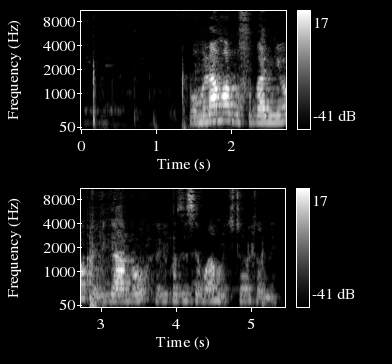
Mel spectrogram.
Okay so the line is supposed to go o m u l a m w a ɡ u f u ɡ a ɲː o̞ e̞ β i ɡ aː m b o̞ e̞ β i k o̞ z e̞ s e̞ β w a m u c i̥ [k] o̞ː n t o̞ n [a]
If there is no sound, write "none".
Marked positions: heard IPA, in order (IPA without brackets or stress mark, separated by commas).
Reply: t, e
